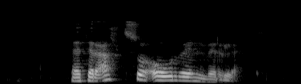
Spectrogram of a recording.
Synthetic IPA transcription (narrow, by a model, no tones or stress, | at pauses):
θɛht̪ɛɾal̥t̪svɔʔoːwrejnvɛɾlɛ̰xt̪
